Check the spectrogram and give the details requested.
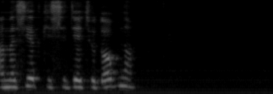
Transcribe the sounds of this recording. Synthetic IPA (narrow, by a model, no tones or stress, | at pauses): ɐnɐsʲet̪kʲɪsʲɪdʲetʲʊd̪obnə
